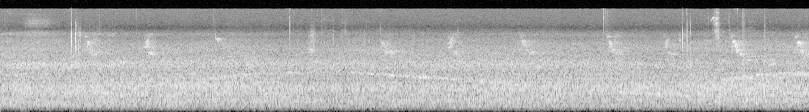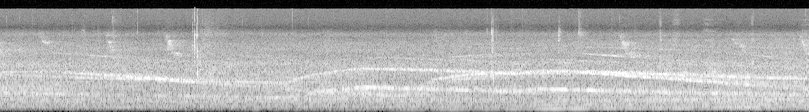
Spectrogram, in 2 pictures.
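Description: Fire truck siren wailing, its overlapping tones rising and falling in pitch and growing louder as the truck approaches.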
